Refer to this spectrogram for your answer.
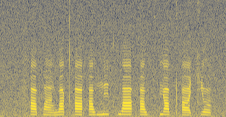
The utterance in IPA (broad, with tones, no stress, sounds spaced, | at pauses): t͡sʰ a˧ p ã˨˩ l w a˥˧ kʰ a˧ h a˧ w n̪ i˥˧ t̪ʰ w a˦ h a˧ w pʰ j a˥˧ pʰ a˧ t͡ɕ ə˥˧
